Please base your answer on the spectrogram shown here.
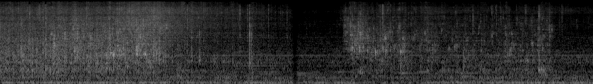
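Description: Water pouring steadily into a cooking pot for Thai tom yum vegetable soup, a soft continuous splashing rush that pauses briefly midway and then resumes, quiet and close, with no talking.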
